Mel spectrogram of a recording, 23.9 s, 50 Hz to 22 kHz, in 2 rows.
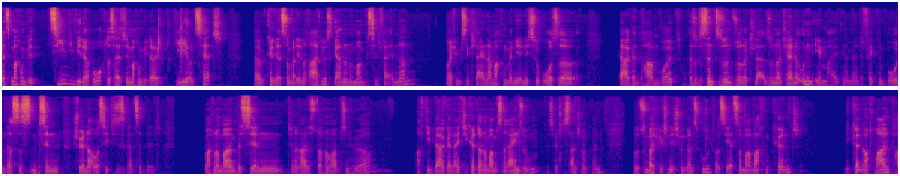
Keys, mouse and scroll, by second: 2.0 g, 17.7 click, 18.1-18.5 scroll up 3, 18.8-20.1 shift+middle drag, 20.1-20.5 scroll up 1, 20.5-23.9 middle drag.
